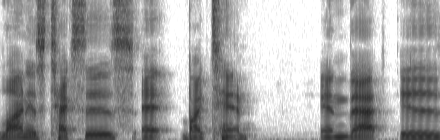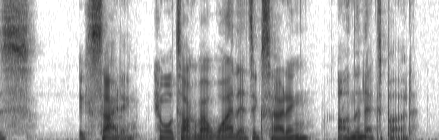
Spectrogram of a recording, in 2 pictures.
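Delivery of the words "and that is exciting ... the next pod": ominous, movie-trailer announcer voice. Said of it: "That was really ominous voice there".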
